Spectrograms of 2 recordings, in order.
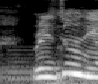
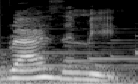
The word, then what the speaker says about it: resume: resume 有两种发音啊，如果读 resume，它就是表示简历啊。 resume 呢，读 resume 呢，它就是一个动词，表示， to start again，就再一次出发或再一次开始。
